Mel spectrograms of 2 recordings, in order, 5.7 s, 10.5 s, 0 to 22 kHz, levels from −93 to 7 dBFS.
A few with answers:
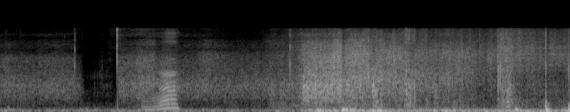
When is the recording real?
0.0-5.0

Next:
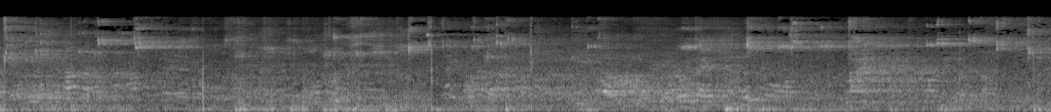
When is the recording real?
0.0-1.8; 4.1-6.0; 7.5-10.5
